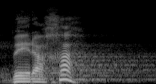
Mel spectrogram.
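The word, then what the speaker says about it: ברכה: una palabra que suena muy parecida que es beraja bejor beraja bejor es primogénito y beraja qué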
